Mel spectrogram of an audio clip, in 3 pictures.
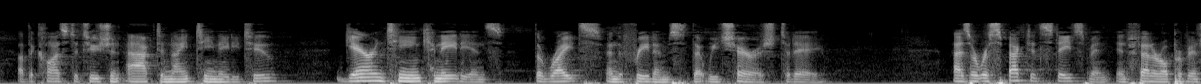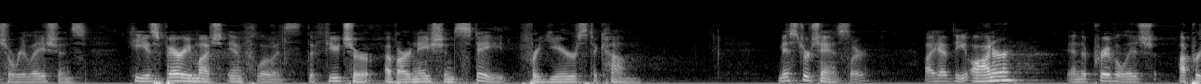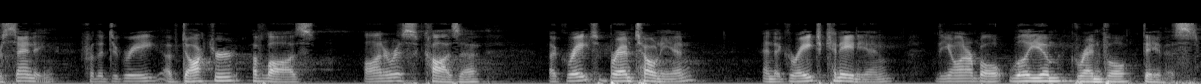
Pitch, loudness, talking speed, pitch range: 130 Hz, -20 LUFS, 120 wpm, 115-145 Hz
